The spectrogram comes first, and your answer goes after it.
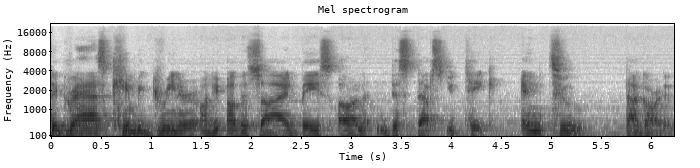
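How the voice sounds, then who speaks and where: With music in the background, a man speaks at a fairly low pitch with lively intonation. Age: 30s. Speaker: podcast host. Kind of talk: casual interview chat.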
